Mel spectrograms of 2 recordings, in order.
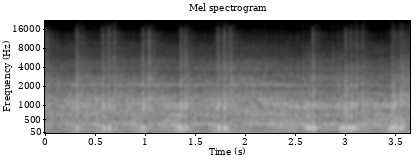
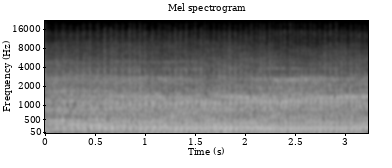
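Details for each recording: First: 1986 Yamaha Tri-Z YTZ250 two-stroke three-wheeler, cold start: primed, choke pulled, fires on one kick. Busy, slightly uneven burble with occasional pops while still on choke. Normal cold idle. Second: Original 1986 Yamaha Tri-Z 250 two-stroke, warmed up: fast, buzzy, steady idle that never dips or settles, idling too high. Mixture screw suspected set too far out, but this is not confirmed.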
